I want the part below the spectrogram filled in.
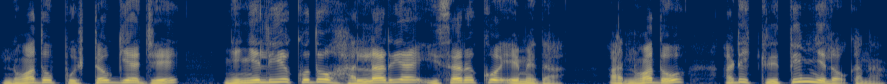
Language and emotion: Santali, disgusted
